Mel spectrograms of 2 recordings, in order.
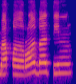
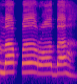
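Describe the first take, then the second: First: The word ends with a nasal tin sound. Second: The word ends with a soft h sound. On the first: The reading continues without stopping. "ता दो ज़ेर तिन" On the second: The reader stops at this word. "ठहरेंगे तो बा को हा से मिला देंगे"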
